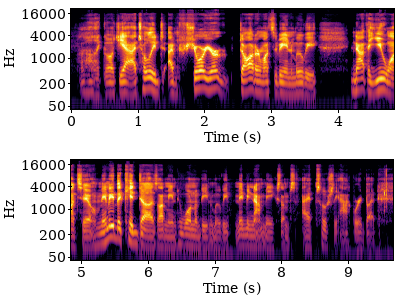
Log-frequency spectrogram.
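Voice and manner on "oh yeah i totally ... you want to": normal talking voice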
